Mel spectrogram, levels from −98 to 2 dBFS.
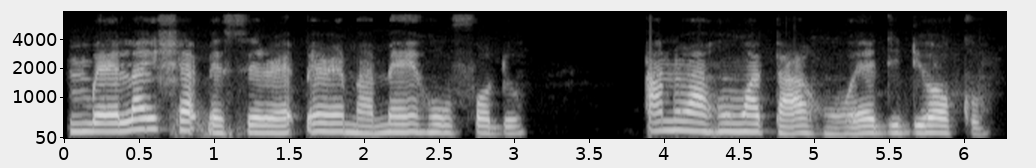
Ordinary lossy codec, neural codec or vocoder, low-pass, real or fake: none; vocoder, 44.1 kHz, 128 mel bands every 512 samples, BigVGAN v2; 7.2 kHz; fake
